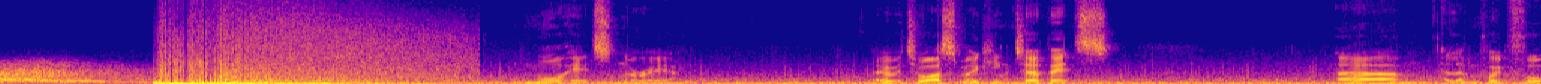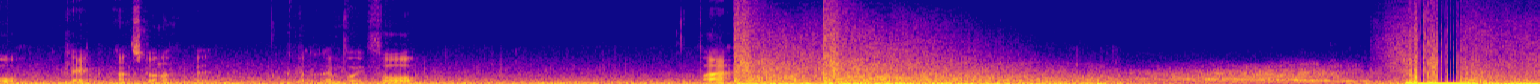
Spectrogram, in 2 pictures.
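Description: Shells explode and splash into the sea with heavy booms.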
